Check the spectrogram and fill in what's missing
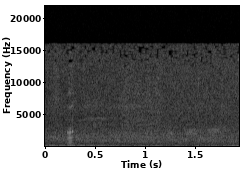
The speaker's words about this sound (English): There goes my duck. I don't know if you can hear him.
